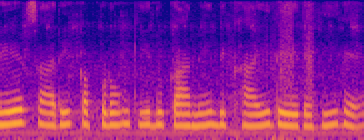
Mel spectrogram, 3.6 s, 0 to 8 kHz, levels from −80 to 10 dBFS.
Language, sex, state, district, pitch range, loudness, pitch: Hindi, female, Chhattisgarh, Jashpur, 215-230 Hz, -14 LUFS, 225 Hz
